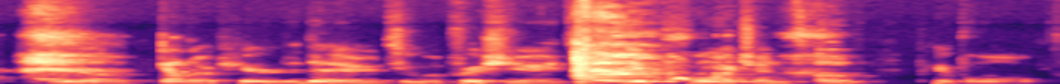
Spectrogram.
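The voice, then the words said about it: Imitates another person's voice. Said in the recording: “It's supposed to be a Barack Obama. ... It doesn't. I know it doesn't. ... They do a better impression than I do.”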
